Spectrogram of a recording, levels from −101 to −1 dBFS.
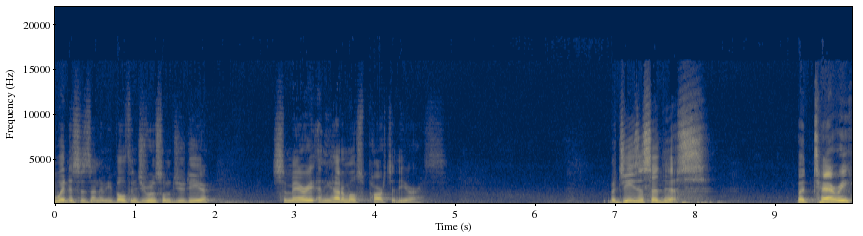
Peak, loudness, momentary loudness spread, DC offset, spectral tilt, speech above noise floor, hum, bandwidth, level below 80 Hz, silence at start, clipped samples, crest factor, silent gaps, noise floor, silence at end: -10 dBFS; -31 LUFS; 12 LU; under 0.1%; -5.5 dB/octave; 40 dB; none; 12.5 kHz; -48 dBFS; 0 s; under 0.1%; 22 dB; none; -70 dBFS; 0 s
